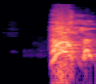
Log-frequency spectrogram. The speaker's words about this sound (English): Hold on, I have to sneeze.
